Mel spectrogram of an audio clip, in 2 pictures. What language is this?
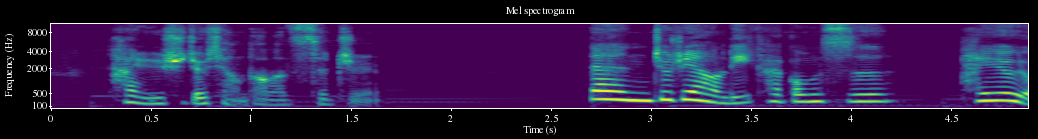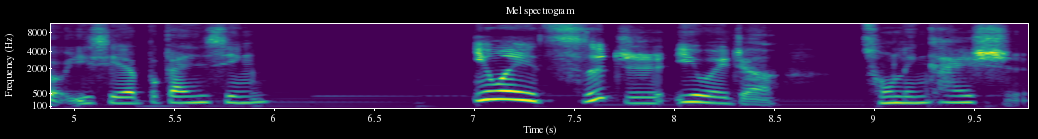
Chinese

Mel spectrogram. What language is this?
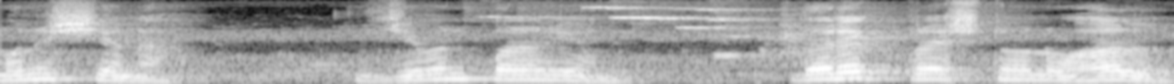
Gujarati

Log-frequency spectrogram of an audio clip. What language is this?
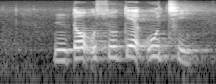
Xhosa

